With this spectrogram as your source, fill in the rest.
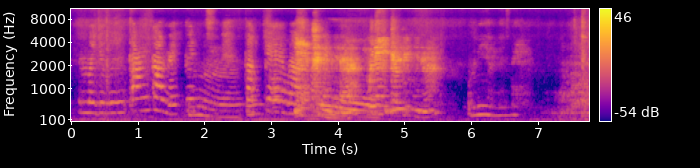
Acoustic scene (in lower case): elevator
